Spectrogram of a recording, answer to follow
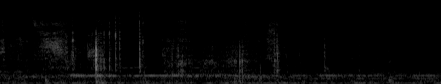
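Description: Page of a large picture book being turned by hand: a faint paper swish, then a couple of light taps about a second in.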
